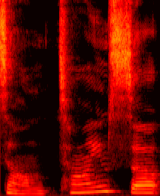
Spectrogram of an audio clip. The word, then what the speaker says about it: sometimes: Just sometimes. Ударение на первый слог. Ну, вот здесь, что называется, лишь бы придраться. Но sometimes. Это такое популярное смещение ударения. И, признаться честно, мне тоже бывает. Хочется на второй слог.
